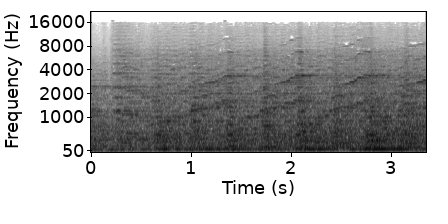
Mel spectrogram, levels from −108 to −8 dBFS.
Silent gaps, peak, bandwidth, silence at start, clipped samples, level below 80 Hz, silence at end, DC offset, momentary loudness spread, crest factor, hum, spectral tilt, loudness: none; -4 dBFS; 11 kHz; 0 s; under 0.1%; -38 dBFS; 0 s; under 0.1%; 7 LU; 14 dB; none; -6.5 dB/octave; -19 LUFS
